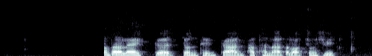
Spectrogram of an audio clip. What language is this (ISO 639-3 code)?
tha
